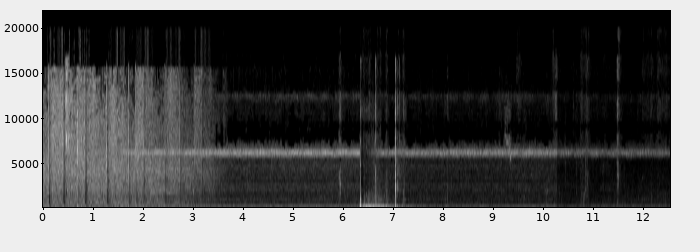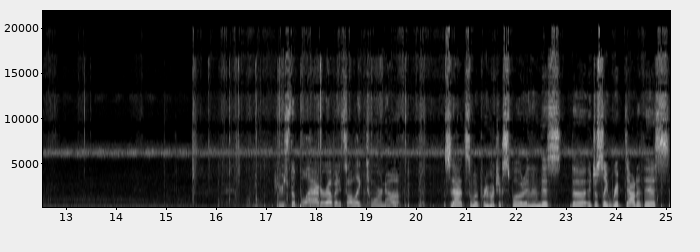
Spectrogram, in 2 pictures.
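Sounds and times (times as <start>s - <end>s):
football bursting with a bang: 6.4s - 7.8s
steady hum: 6.4s - 8.0s.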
